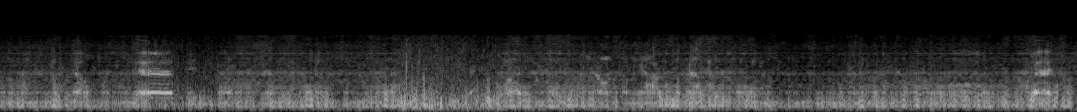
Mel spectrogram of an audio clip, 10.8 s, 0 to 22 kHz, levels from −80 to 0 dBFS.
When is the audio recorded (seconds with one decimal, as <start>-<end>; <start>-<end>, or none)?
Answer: 1.5-2.2; 4.0-5.0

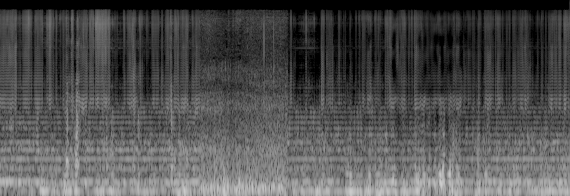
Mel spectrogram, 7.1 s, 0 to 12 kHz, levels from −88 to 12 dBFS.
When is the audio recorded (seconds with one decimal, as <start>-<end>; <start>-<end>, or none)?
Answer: 2.5-3.6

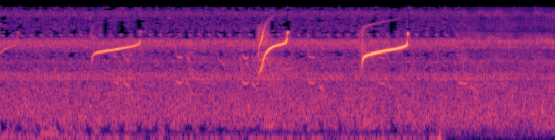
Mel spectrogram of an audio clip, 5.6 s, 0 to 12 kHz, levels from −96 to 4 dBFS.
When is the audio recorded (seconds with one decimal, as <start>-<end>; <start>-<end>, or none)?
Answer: 0.0-4.6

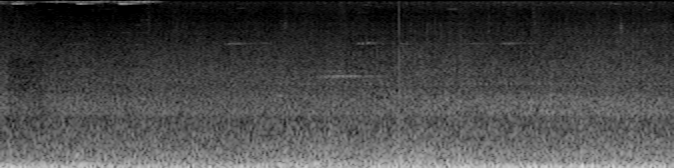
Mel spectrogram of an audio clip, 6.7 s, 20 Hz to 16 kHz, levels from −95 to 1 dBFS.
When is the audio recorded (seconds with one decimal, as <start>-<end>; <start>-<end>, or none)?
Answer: 0.0-6.7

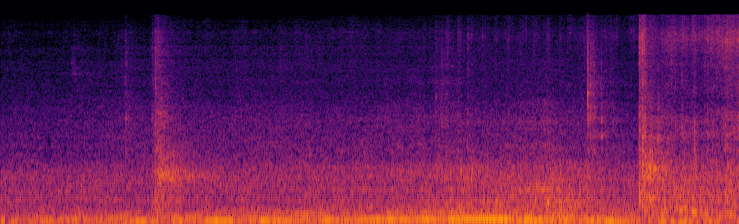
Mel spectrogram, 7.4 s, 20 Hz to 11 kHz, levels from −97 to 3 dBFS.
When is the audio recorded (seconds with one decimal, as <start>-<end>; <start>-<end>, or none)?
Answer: 0.0-1.2; 4.6-7.4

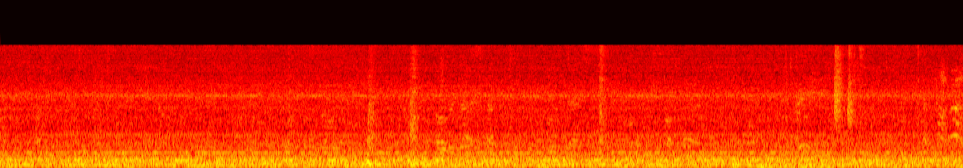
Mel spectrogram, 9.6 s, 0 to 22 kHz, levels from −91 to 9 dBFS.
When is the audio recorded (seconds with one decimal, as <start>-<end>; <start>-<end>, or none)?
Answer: 0.0-0.5; 1.6-2.0; 3.8-9.6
